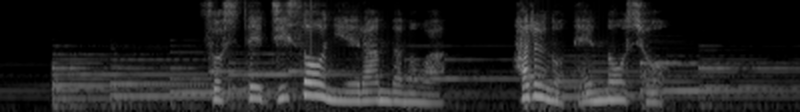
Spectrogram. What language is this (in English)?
Japanese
